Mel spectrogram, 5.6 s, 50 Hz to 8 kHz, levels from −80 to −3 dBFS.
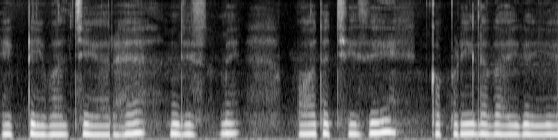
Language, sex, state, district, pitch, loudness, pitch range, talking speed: Hindi, female, Jharkhand, Deoghar, 195 Hz, -15 LUFS, 190-205 Hz, 130 wpm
